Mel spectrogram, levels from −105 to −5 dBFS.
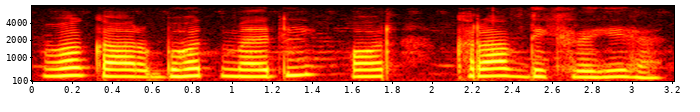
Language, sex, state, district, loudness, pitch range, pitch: Hindi, female, Uttar Pradesh, Jalaun, -27 LUFS, 250-280 Hz, 260 Hz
